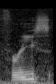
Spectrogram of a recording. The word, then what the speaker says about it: Frese: my name dot Frese at uky dot edu my last name is spelled like fries you can remember that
